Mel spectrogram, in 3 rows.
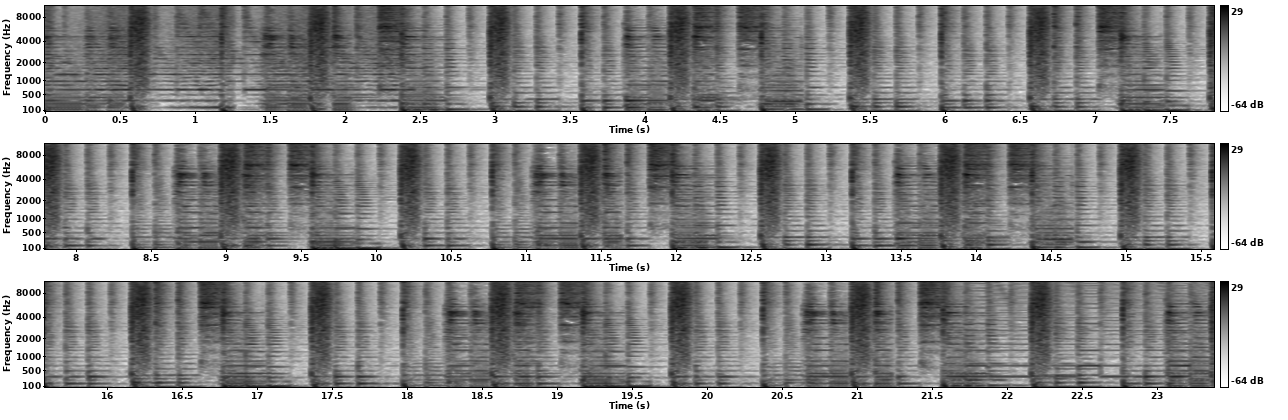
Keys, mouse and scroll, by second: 1.5-19.5 drag, 19.5-22.4 drag.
